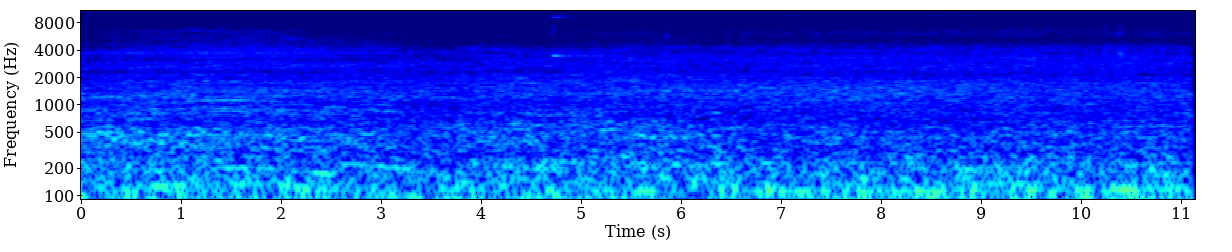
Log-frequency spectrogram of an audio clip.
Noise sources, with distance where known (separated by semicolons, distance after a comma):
large-sounding engine, near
